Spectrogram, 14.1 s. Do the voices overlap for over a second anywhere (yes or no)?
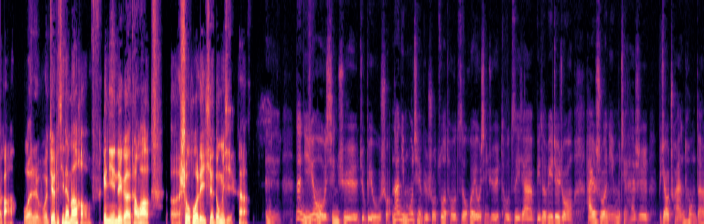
no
